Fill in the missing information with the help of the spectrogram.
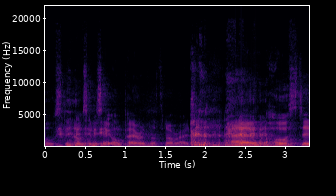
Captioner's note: laughs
